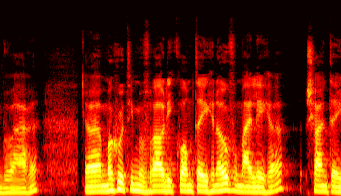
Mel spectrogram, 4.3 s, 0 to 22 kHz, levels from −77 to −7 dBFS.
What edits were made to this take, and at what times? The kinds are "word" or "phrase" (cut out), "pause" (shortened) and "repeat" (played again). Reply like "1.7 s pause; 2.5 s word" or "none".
1.0 s pause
